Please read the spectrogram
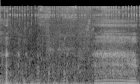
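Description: Wind buffeting the microphone on an open boat, a steady low rumble. A man's voice starts near the end.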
